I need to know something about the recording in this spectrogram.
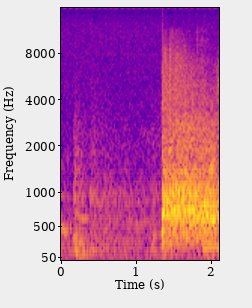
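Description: Racquetball play in an indoor court: a single dull thud of the ball on the floor, then, just over a second later, a sudden loud burst of noise that carries on as the serve is hit.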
